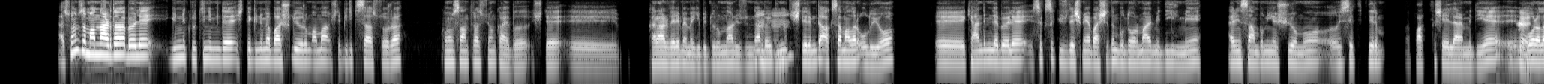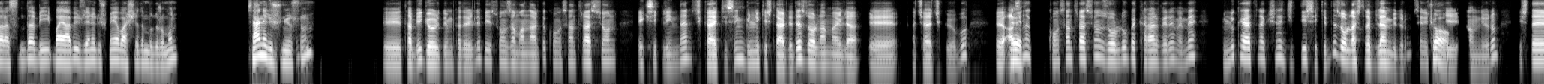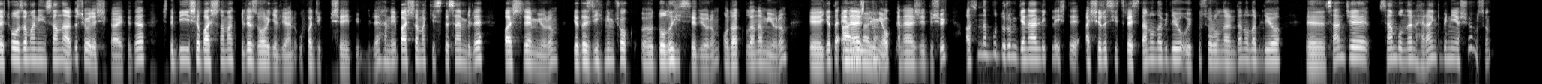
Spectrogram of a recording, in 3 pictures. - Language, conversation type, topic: Turkish, advice, Konsantrasyon ve karar verme güçlüğü nedeniyle günlük işlerde zorlanıyor musunuz?
- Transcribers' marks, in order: none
